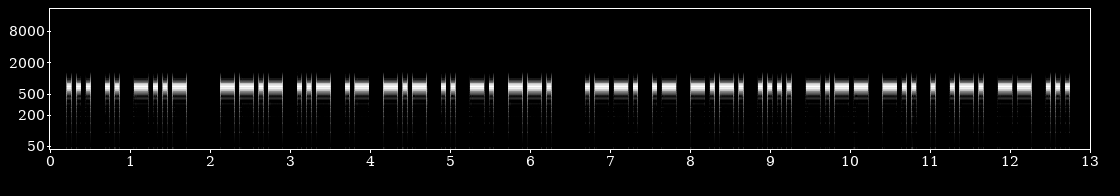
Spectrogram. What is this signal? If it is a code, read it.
Morse code, heard as a keyed tone, about 20 wpm, 700 Hz. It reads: SIX QUAKING PACHYDERMS
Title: Pangram Challenge v2 - 20wpm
